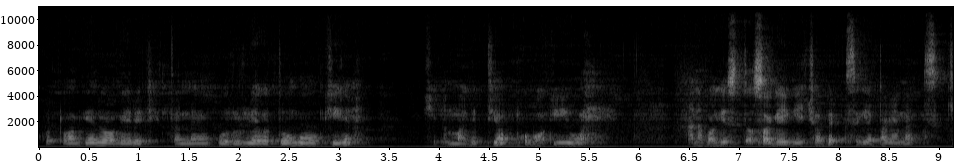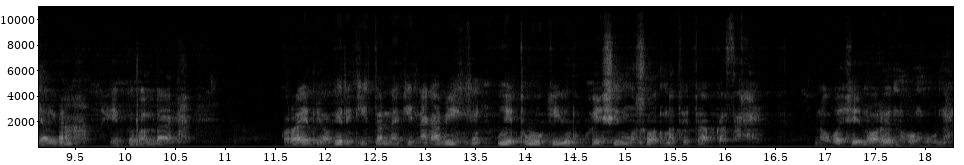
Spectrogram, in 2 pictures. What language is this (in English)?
Kalenjin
